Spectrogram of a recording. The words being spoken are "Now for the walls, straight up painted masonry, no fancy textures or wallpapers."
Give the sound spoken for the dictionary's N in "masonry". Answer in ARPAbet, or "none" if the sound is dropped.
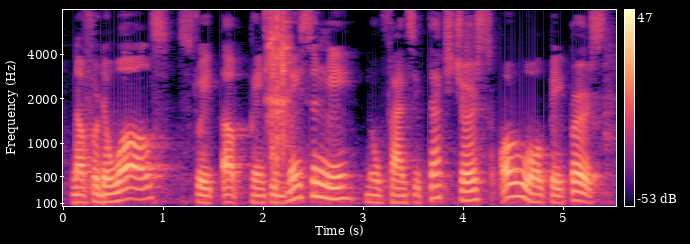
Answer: N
